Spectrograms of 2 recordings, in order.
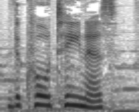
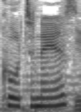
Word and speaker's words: Cortinas: There's one word which annoyed me for about 6 months when I worked here, because when I saw it written down, I couldn't pronounce it properly. Do you remember there was a band called the Cortinas? – Oh, yeah. – But every time I saw it written down, I had to say the Cortineers.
